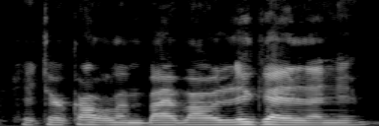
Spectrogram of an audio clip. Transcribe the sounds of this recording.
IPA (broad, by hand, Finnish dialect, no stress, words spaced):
sit jo kɑlːem pæiʋæ olʲ likelːæ ni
